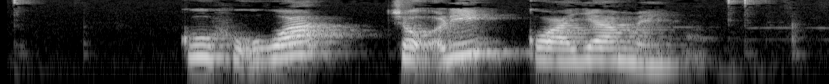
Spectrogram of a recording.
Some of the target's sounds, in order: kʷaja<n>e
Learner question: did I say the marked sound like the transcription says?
no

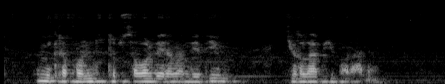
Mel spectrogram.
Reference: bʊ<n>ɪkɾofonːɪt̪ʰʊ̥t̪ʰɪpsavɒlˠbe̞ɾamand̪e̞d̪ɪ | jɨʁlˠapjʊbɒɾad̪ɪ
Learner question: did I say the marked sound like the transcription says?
no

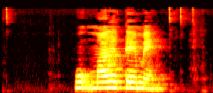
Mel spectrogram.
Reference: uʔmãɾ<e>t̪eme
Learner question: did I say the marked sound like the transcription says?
yes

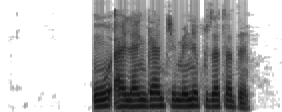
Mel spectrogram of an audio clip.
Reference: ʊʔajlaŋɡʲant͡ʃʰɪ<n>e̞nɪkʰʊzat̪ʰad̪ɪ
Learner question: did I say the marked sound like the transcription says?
no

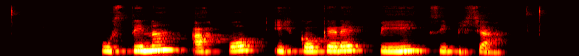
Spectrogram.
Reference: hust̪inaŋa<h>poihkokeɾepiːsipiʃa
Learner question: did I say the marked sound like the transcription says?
yes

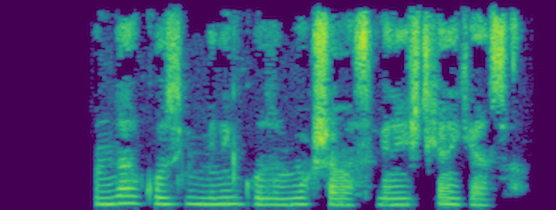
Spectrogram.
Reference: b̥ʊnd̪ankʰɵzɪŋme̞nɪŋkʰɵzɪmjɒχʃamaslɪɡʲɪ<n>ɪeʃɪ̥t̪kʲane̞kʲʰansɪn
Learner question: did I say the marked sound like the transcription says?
yes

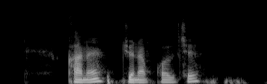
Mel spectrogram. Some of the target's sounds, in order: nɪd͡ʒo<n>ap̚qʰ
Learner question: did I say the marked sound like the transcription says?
yes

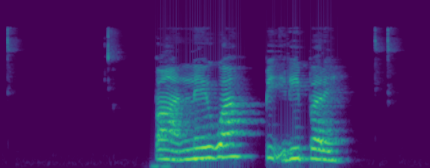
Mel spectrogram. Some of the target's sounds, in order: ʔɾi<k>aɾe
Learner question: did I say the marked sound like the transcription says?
no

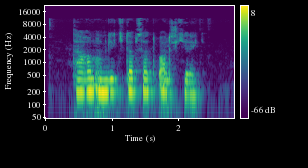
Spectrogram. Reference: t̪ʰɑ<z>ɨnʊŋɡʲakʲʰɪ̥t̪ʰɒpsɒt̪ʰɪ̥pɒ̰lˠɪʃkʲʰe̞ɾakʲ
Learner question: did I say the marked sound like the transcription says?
no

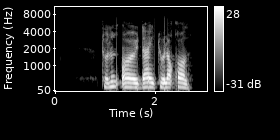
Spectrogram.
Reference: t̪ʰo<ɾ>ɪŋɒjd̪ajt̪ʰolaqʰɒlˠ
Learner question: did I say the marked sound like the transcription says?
no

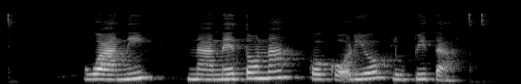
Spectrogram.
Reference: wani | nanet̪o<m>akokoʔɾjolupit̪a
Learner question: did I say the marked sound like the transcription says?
no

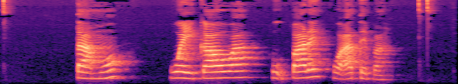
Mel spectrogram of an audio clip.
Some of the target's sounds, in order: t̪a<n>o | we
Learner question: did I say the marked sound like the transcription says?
no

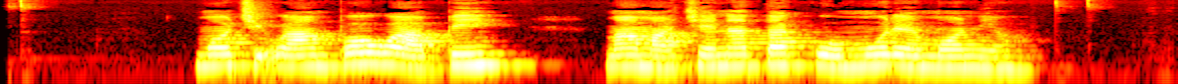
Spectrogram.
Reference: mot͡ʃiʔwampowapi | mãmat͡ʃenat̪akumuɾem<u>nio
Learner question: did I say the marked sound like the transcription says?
no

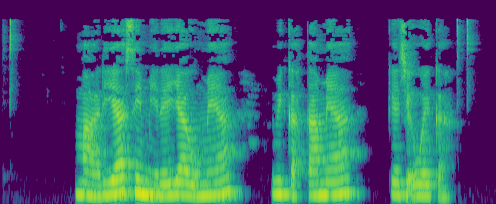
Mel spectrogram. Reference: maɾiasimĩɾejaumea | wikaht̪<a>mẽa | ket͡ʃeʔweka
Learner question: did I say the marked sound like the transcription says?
yes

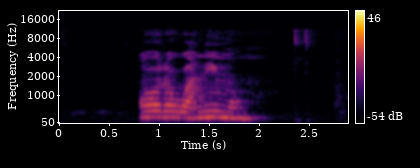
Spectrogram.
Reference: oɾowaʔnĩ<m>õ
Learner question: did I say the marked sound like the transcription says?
yes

